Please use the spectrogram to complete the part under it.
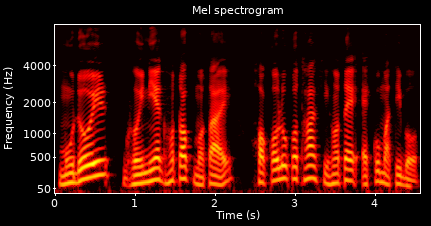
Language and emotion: Assamese, neutral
